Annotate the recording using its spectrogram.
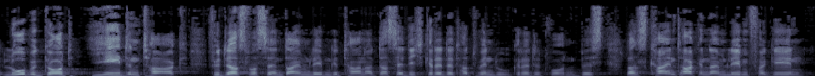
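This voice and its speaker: A man teaching a Bible sermon, earnest and emphatic, repeating phrases and sometimes restarting a word. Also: fairly high pitch. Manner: occasional restarts and stumbles. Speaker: preacher.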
